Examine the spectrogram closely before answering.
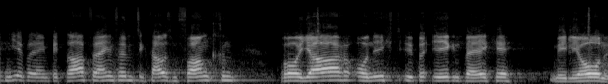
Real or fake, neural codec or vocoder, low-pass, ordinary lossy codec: real; none; 14.4 kHz; Opus, 16 kbps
